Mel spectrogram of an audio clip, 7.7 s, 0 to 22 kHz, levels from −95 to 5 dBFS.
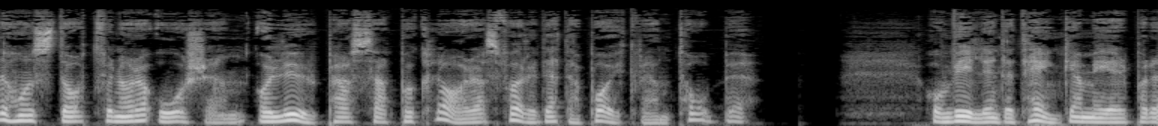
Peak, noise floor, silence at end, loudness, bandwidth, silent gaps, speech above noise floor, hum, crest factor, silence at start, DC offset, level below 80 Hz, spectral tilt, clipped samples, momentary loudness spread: -2 dBFS; -76 dBFS; 0 s; -18 LUFS; 16.5 kHz; none; 58 dB; none; 16 dB; 0 s; under 0.1%; -50 dBFS; -5.5 dB/octave; under 0.1%; 12 LU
